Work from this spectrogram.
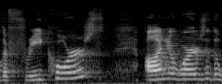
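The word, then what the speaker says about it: Freikorps: So it's going to step in are called the Free Corps. On your Words of the Week quiz, you will want how it is actually spelled in German, not the Free Corps, but that's how it's pronounced.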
